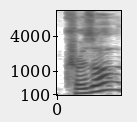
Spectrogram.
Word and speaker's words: Kurzal: David Kurzal? Did I say it right? Kurzal. You said it fine, man.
